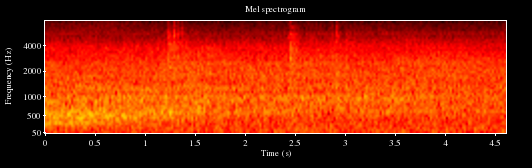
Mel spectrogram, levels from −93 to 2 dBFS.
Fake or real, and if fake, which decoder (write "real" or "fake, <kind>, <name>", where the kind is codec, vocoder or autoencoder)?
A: real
